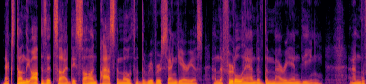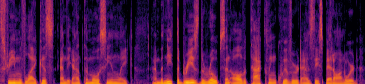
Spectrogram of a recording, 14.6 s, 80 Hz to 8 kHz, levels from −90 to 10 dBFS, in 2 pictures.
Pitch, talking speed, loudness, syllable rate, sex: 110 Hz, 190 wpm, -17 LUFS, 5.2 syllables/s, male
